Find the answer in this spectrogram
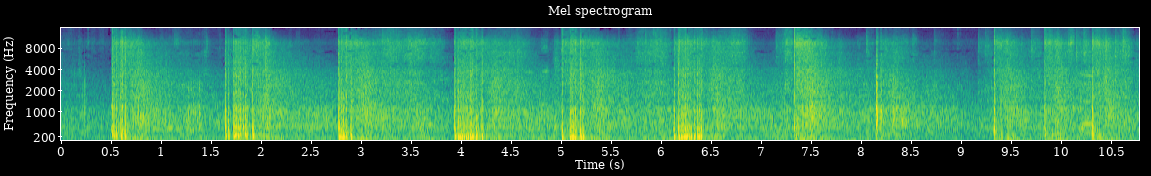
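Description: Daytime fireworks by Pirotecnica Pannella: aerial shells bursting in a steady series of heavy bangs, about one a second, with lighter cracks in between.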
